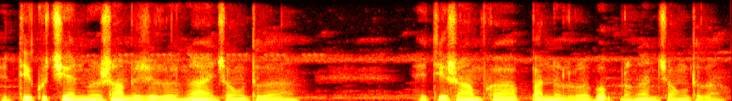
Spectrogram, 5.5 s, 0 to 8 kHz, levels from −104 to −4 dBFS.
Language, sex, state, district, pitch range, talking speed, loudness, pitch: Wancho, male, Arunachal Pradesh, Longding, 100-110 Hz, 205 wpm, -19 LUFS, 105 Hz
